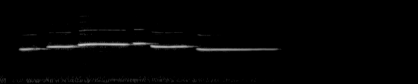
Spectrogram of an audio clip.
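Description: A short whistled intro jingle: a tune of about six notes that climbs, then steps back down to a lower note held longest, ending about three seconds in.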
